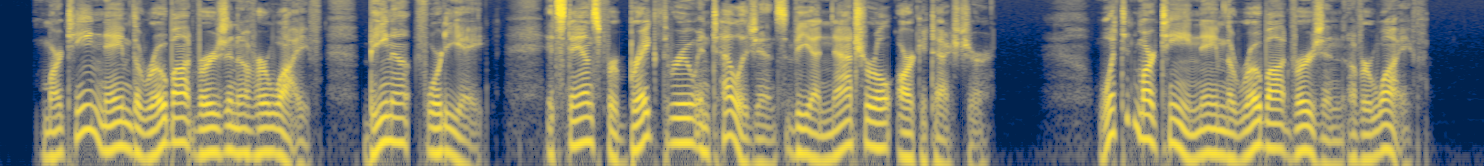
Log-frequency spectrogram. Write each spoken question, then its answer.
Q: What did Martine name the robot version of her wife?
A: Martine named the robot version of her wife Bina 48.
